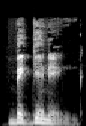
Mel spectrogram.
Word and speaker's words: beginning: और ये ध्यान रखिए कि हमको दूसरे शब्दांश पर यानी GINN पर जोर डालना है। beginning, beginning। गलत प्रोनाउंसिएशन में हम पहले शब्दांश पर यानी BE पर जोर डालते हैं, beginning।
